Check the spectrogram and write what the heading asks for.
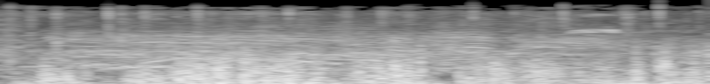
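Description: Several players' voices talking over each other at a football field sideline, mixed with a rapid patter of short clattering knocks like footsteps running on turf.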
